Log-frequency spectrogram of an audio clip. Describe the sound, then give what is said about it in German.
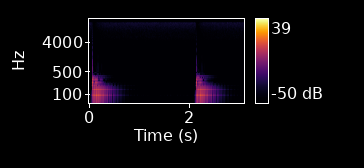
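Two deep, booming thumps about two seconds apart, tapped out on a drum or tabletop to demonstrate a very slow heart pulse, each one ringing out briefly before silence. “Dann ein sehr langsamer Puls.”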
